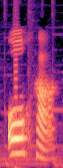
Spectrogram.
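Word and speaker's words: hoja: in espanol repeat okay the h is silent oha is a leaf as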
